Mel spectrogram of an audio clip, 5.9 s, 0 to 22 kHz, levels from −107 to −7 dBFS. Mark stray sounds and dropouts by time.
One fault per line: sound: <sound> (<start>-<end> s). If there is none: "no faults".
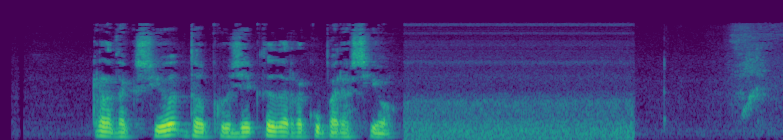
no faults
